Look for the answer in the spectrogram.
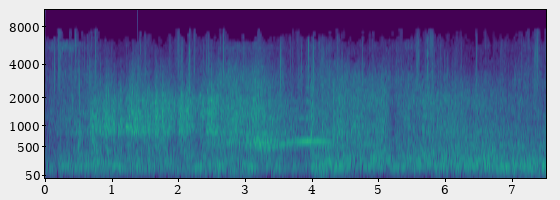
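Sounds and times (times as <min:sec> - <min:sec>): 
explosion: 0:00.3 - 0:07.5.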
